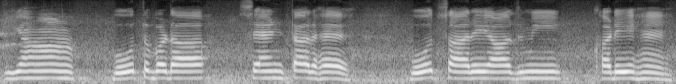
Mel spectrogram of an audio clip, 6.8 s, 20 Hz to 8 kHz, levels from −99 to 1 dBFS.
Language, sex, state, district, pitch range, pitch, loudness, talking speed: Hindi, female, Haryana, Rohtak, 225-245 Hz, 235 Hz, -12 LUFS, 90 wpm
